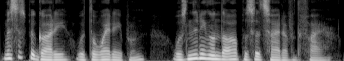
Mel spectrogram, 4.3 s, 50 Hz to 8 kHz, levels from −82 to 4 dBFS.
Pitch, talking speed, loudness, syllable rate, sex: 140 Hz, 210 wpm, -17 LUFS, 6.1 syllables/s, male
